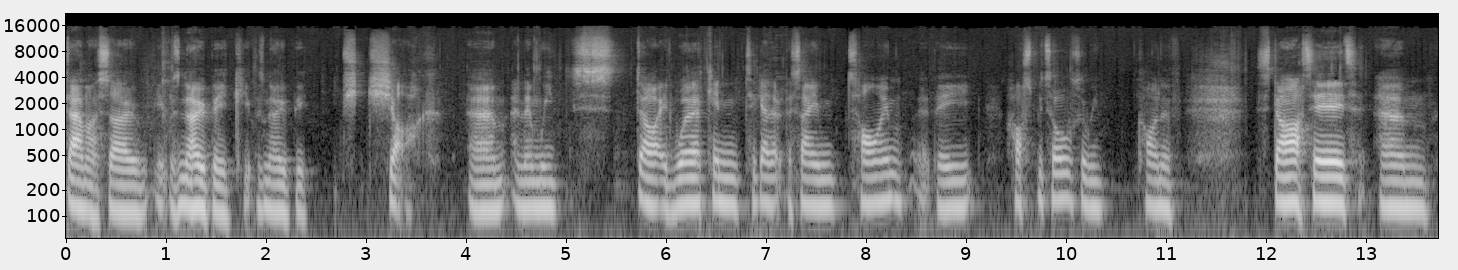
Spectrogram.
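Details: Adult man, a recovering stammerer who has completed the Starfish stammering course, speaking with stuttering (stammering).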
